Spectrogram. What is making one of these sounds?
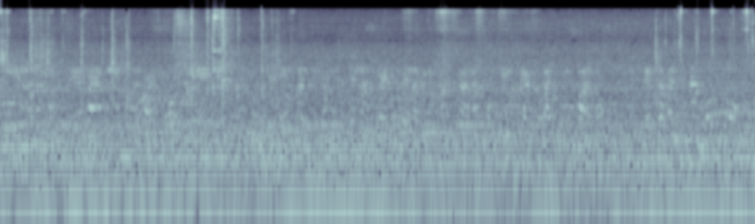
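Coins clink as they drop into a vending machine slot.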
